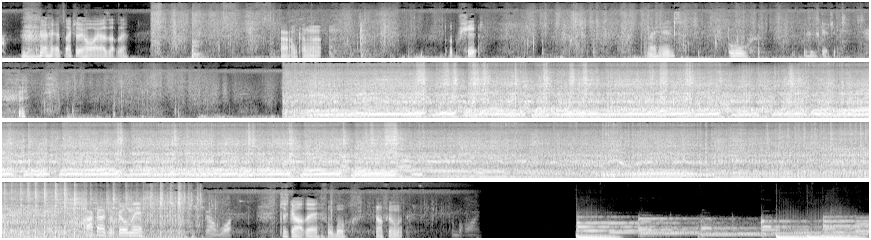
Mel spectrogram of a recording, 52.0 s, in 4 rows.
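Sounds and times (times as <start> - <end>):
dirt bike engine revving: 17.2 - 42.1.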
